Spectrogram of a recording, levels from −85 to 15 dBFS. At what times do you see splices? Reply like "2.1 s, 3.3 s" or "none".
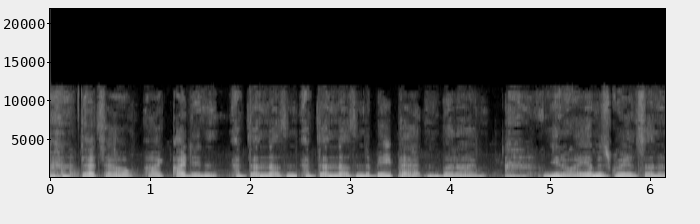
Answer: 1.1 s, 2.5 s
